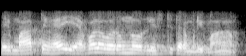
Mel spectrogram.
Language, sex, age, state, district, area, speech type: Tamil, male, 18-30, Tamil Nadu, Sivaganga, rural, conversation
